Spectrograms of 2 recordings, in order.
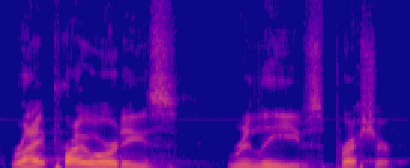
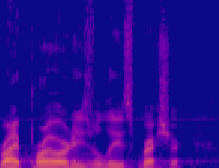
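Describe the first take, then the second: First: The phrase is said at a normal pace. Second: The phrase is said very quickly.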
